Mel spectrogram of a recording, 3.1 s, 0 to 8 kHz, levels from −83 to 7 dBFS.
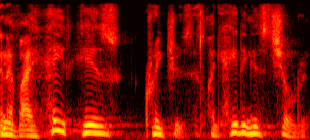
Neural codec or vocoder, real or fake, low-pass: none; real; 7.2 kHz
